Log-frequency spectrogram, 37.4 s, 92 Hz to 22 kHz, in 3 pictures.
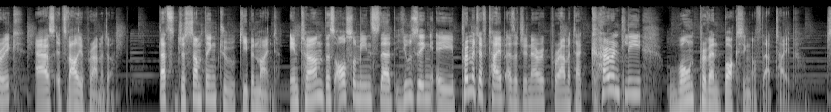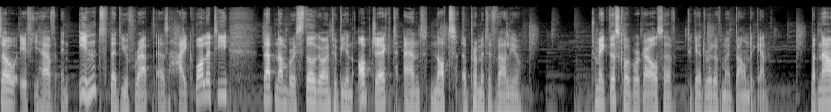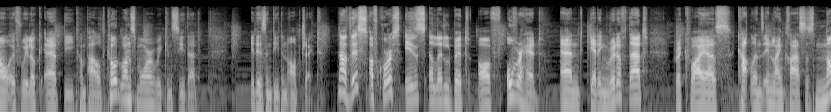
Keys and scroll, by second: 19.7 super+z, 26.3 super+f.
